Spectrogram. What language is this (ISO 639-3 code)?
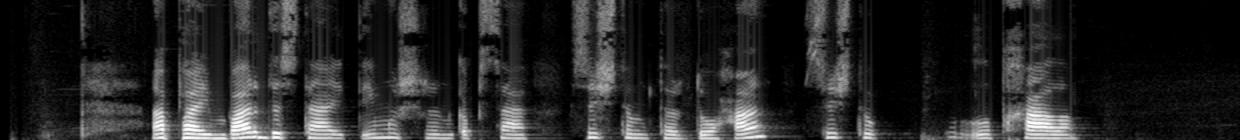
abk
